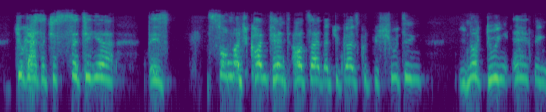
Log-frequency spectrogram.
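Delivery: put-on, very high-pitched, furious, angry screaming rant. Retelling how someone burst in on lazing people: imitating P C screaming angrily. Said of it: "he was screaming, screaming".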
